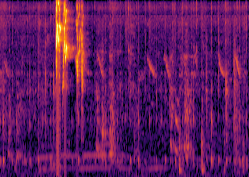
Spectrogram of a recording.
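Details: A lovebird among gray and yellow-green birds, the gray ready to lay eggs, gives one loud scratchy double chirp in the morning, followed by faint thin calls and low scraping sounds.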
